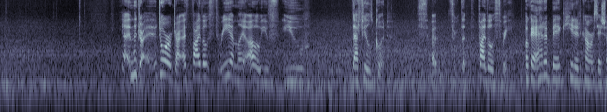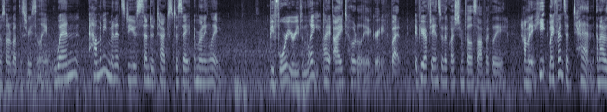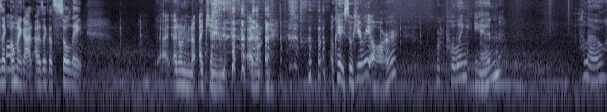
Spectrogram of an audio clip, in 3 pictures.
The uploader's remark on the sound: hit record on the drive to visit a 100-year-old Liberal Arts Club in Tarboro, North Carolina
